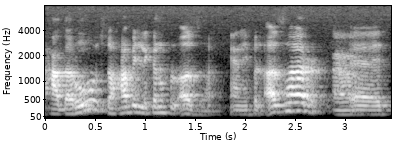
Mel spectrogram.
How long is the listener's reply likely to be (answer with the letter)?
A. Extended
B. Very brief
B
